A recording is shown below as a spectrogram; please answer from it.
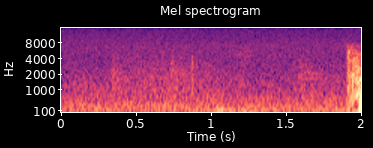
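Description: Quiet room tone with a faint steady hum during a pause in speech, then a woman's voice starts speaking right at the end.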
